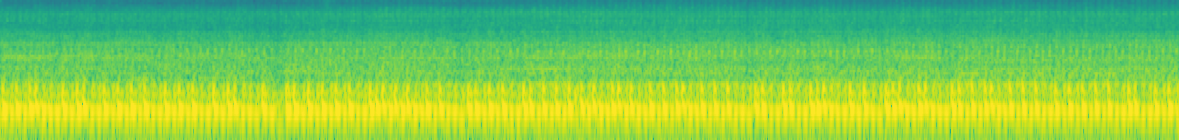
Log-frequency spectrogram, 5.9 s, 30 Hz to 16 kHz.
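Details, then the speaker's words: Yamaha Vega ZR with swapped Mio cylinder, 200cc, 66mm piston, standard stroke, Tiger cam, open exhaust, test run after long storage: steady idle with rough, uneven thumping beat and flat response; carburettor not yet set, running quite lean. "di karburator belum sesuai agak sedikit tekor bukan sedikit for lagi ya tapi banyak tepatnya"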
